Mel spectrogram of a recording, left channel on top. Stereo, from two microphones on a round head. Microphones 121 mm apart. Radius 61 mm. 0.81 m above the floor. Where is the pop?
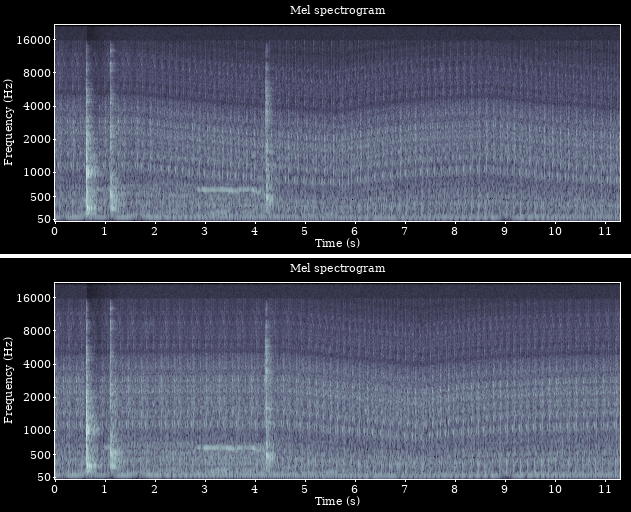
10° right (ahead or behind), 0.8 m.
